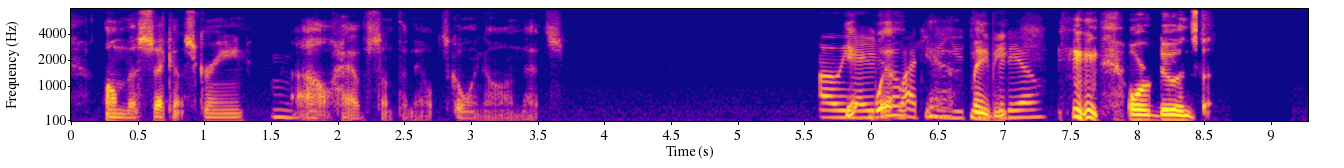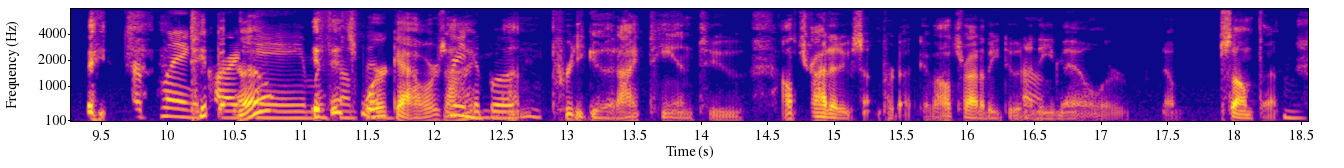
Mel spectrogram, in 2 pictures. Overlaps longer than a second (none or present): present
